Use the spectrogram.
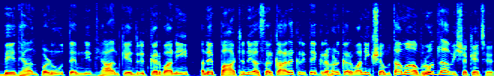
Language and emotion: Gujarati, fearful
